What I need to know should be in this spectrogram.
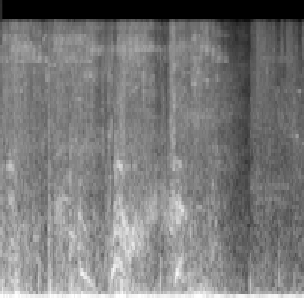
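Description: Chained blades slash and strike with sharp metallic hits.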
